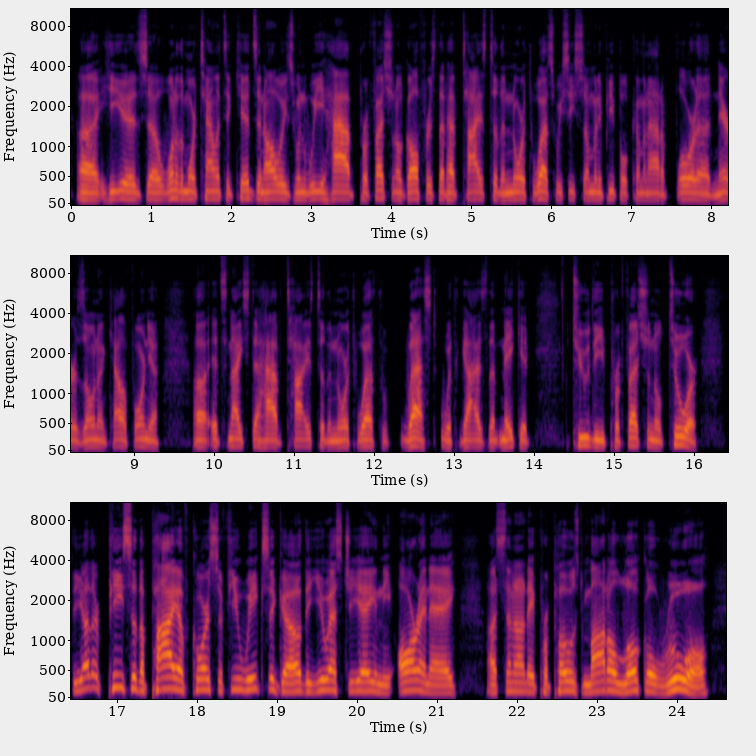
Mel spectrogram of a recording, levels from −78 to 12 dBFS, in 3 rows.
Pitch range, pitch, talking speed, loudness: 115-150 Hz, 120 Hz, 195 wpm, -20 LUFS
